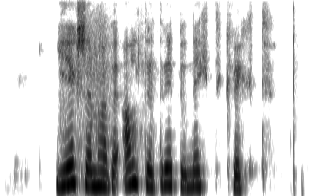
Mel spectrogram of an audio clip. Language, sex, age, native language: Icelandic, female, 18-19, Icelandic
